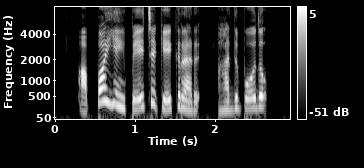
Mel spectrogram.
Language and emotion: Tamil, happy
